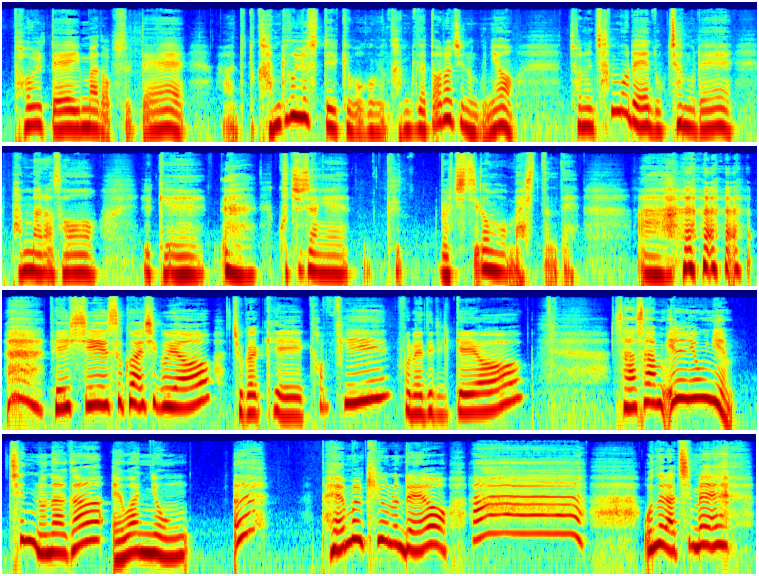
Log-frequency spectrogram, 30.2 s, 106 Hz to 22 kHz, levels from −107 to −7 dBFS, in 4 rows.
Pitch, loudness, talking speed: 220 Hz, -15 LUFS, 220 characters per minute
